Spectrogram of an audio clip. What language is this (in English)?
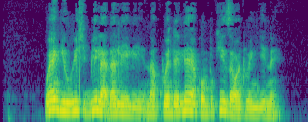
Swahili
